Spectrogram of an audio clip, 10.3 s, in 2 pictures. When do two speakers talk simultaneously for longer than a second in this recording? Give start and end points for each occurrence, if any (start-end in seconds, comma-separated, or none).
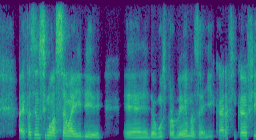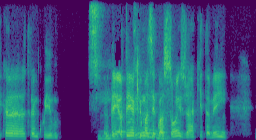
7.2-8.7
